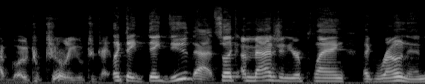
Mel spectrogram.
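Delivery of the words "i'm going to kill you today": low, hushed villain voice. Describing a Paladins skin, imitating its Darth Vader-looking character's voice. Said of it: "talks like that".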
